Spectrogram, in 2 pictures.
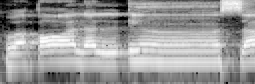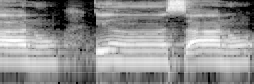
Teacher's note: اس لام کے بعد جو حمزہ ہے اس حمزہ کو خوب جھٹکے کے ساتھ پڑھیں گے، اور اس کے بعد جو نون ہے اس نون کے اندر اخفا ہوتا ہے، تو اخفا ادا کرتے وقت ایک الف کے برابر وہاں گنہ کریں گے، اور گنہ میں اس بات کا خیال کریں گے کہ نون کے مخرج سے زبان جدا رہے، ایسا نہ ہو کہ مخرج میں لگ جائے ورنہ وہ اظہار ہو جائے گا، جیسے وقال الانسان، انسان ایسا نہیں پڑھیں گے بلکہ وقال الانسان، انسان اس طریقے سے پڑھیں گے۔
